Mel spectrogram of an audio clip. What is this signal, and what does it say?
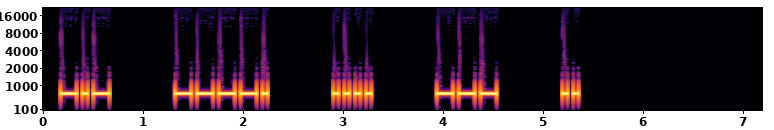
Morse code, heard as a keyed tone, about 22 wpm, spaced as for 10 wpm, 700 Hz. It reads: K9HOI
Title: USA Call Signs - 5 Characters - 4x Character Spacing - 22wpm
